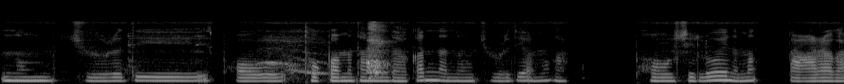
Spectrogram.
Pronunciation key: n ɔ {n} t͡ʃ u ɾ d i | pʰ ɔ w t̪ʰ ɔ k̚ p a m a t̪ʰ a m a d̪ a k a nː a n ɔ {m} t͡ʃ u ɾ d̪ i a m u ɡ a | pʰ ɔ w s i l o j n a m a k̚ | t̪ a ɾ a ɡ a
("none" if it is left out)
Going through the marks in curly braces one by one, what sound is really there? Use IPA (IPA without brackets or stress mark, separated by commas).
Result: ŋ, ŋ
